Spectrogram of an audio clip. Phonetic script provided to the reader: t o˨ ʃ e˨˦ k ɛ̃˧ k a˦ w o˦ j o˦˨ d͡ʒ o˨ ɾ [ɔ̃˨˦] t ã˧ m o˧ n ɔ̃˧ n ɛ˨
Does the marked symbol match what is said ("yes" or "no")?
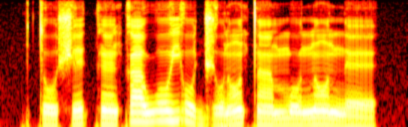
yes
